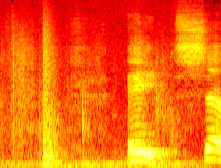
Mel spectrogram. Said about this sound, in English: Jimmy exits and slams the door.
